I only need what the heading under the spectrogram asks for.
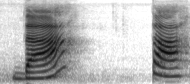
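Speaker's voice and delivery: two syllables with a long gap; sílabas separadas. Shown as a demonstration. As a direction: sound out data as DA-TA. Teacher sounds out possible word. (leitura silabada)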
